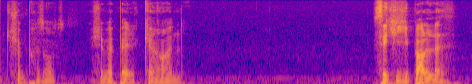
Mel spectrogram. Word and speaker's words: Charon: n'est pas la bonne le nom que nous avons entendu n'est pas Karen c'est Caron Charon comme Charon le nocher des morts ok tout s'explique qui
